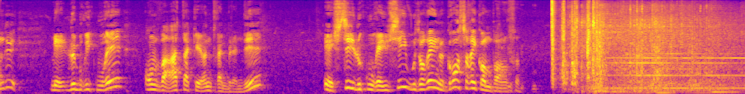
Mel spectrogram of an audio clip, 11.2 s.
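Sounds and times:
speech: 0:00.0 - 0:04.0, 0:04.8 - 0:08.2
engines of sidecars, motorcycles, cars and trucks running at Neuvic-sur-Lille: 0:08.6 - 0:11.1.

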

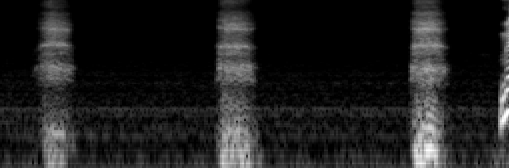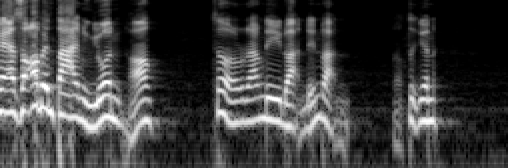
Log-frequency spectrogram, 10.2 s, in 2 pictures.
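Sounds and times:
person imitating irregular gasping breaths: 0:00.3 - 0:00.9, 0:02.2 - 0:02.8, 0:04.1 - 0:04.8
speech: 0:05.0 - 0:09.6.

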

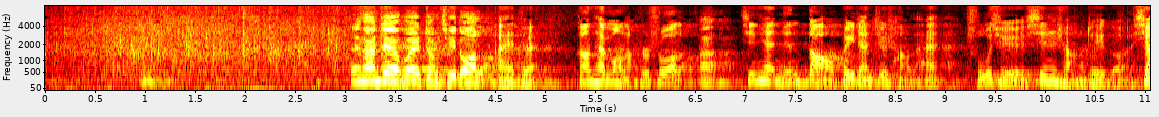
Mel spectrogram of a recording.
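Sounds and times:
theater audience applause: 0:00.0 - 0:04.3
speech: 0:01.0 - 0:01.3, 0:03.0 - 0:11.0.

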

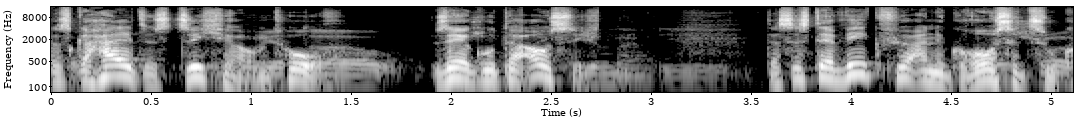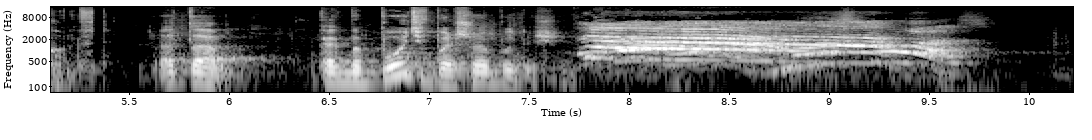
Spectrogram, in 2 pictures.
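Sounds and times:
speech: 0:00.0 - 0:03.0, 0:03.6 - 0:07.9
cheerful shouting: 0:07.7 - 0:09.8
children's voices: 0:07.7 - 0:10.0.

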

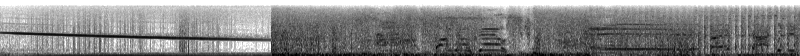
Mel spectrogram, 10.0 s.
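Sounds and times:
falling bomb whistle sound effect: 0:00.0 - 0:03.6
bomb explosion sound effect: 0:03.4 - 0:09.9.

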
